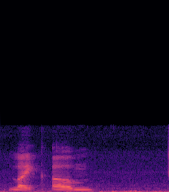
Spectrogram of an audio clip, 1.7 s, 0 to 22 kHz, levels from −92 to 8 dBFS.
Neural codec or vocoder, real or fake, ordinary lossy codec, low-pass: none; real; none; none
